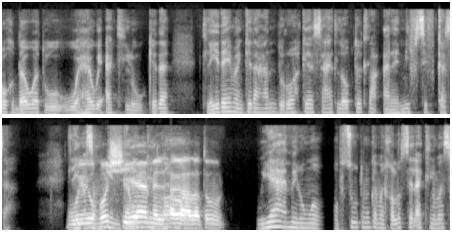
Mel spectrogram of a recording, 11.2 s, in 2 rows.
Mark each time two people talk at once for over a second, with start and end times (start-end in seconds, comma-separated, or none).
6.4-8.1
